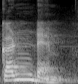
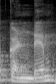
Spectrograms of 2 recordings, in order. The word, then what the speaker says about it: condemn: उसके बाद में नेक्स्ट जो वर्ड हमारे पास में है कंडेम, CONDEMN, कंडेम, ठीक है। इसमें जो लास्ट वाला एन है वो आपका साइलेंट रहता है, तो कंडेम।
